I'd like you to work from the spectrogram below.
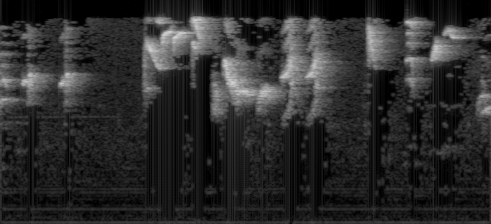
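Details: Orange-headed thrush, full rock'n roll tutor recording: two short whistled notes, a pause, then a loud tumbling stream of varied high warbles, squeaks and slurred whistles, with a low hum and slight background hiss.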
